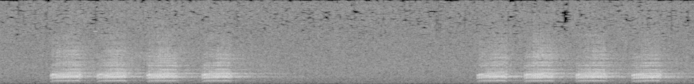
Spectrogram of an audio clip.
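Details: Raven calling in two bursts of four hoarse, evenly spaced croaking notes, a few seconds of silence separating the groups, over a light hiss.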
